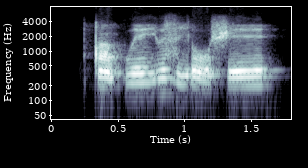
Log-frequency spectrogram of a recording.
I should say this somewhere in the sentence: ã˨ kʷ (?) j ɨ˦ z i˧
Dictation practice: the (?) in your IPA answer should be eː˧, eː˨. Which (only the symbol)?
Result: eː˧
